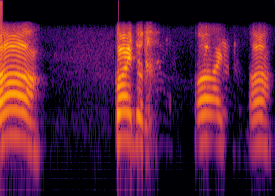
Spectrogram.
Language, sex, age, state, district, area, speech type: Assamese, male, 18-30, Assam, Barpeta, rural, conversation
